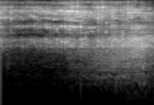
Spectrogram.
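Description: Film transition sound effect: a loud whooshing rush with a rapid ratcheting rattle. It starts suddenly, builds for nearly two seconds and fades just after.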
